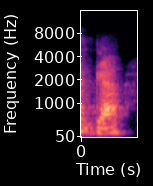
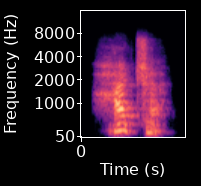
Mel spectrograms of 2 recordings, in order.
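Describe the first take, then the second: First: The second consonant is a plain k sound. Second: The second consonant is a ch sound.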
